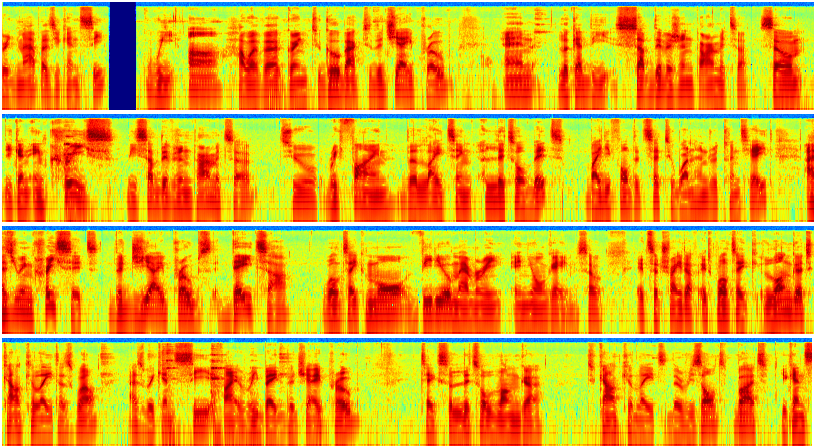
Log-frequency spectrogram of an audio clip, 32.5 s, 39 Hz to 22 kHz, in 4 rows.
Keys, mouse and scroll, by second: 0.5 ctrl+middle click, 3.5 click, 5.0 middle click, 14.4 click, 16.3 middle click, 17.6 middle click, 17.8 click, 26.8 click, 28.9 click, 29.1-30.4 middle drag, 31.5 ctrl+middle click, 32.2 ctrl+middle click.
